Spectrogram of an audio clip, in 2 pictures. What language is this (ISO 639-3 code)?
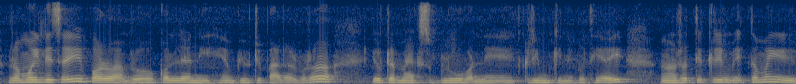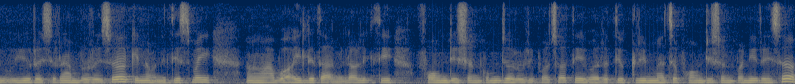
nep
